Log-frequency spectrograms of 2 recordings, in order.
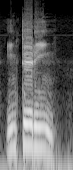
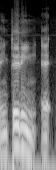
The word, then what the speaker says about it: ínterim: uma pegadinha porquê porque tem gente que fala ínterim né não é inter em ínterim com acento aqui é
